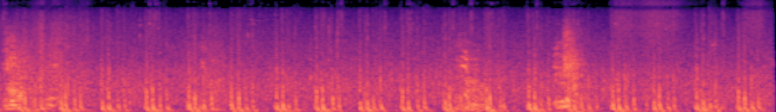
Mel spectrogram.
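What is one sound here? A horse's hooves thud rhythmically at a gallop.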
